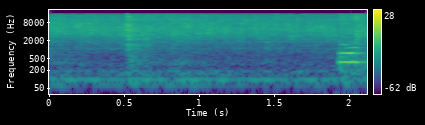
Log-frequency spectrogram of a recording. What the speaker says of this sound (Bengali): এইভাবে এটাকে উল্টে দিয়ে আমি হালকা ফ্লেমে ভেজে নেব।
